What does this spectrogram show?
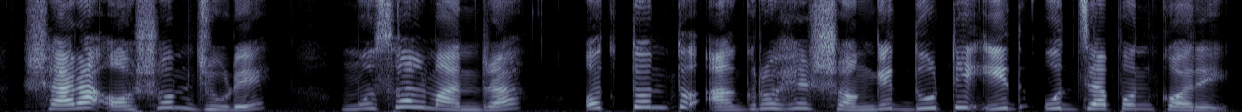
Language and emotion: Bengali, neutral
